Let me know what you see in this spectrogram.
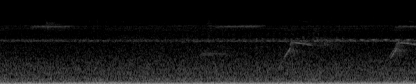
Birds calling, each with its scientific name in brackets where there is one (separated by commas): Melodious Blackbird (Dives dives)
